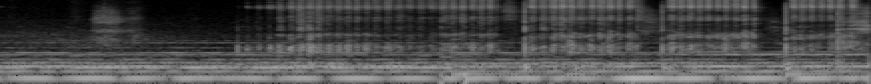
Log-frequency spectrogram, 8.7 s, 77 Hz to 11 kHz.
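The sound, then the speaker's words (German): Pen strokes scratching across paper during quiet drawing, a dense run of soft scraping that starts about a third of the way in and continues with brief pauses over a steady low hum. “Ich gebe uns jetzt einfach mal circa 15 Sekunden, wo wir ganz ruhig zeichnen.”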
